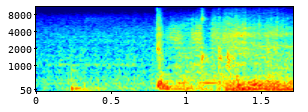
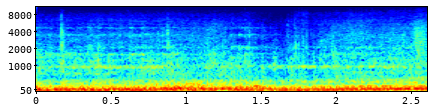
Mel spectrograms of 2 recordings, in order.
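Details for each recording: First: 1963 Ford Fairlane 500 with 260 V8, abandoned for years, after new battery terminals: brief crank, then it catches cleanly and settles into a steady, deep idle with no misses; normal start and idle. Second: 1963 Ford Fairlane 500 with 260 V8, running: V8 rumble with faint light ticking in the background; the cooling fan is hitting the poorly positioned old fuel tank, which needs tying up better.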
